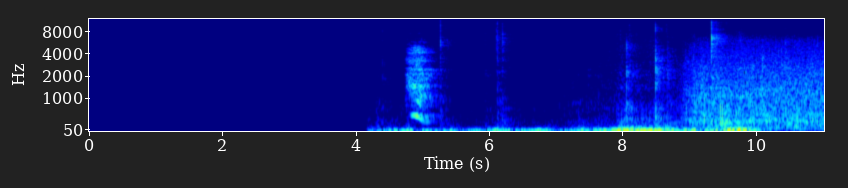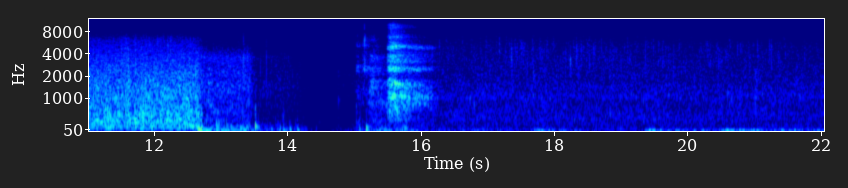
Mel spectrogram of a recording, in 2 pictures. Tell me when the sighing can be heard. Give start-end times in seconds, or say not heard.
4.8-5.2, 15.1-16.2.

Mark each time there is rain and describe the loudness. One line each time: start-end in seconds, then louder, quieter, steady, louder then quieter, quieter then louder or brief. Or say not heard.
8.8-22.0 quieter.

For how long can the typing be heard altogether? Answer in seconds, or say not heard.
6 s.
